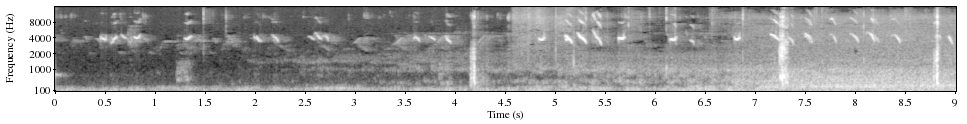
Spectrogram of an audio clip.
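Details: Backyard hen in a city garden with her chicks: scattered high, thin peeps sliding downward, sparse at first and then more frequent, with rustling and a few sharp knocks in the second half.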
